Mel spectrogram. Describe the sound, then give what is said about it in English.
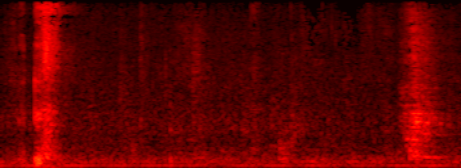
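Two sharp, noisy sneezes break a quiet background, the first abrupt and loud, the second a few seconds later and slightly softer. “You know why people say, God bless you, when people sneeze?”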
